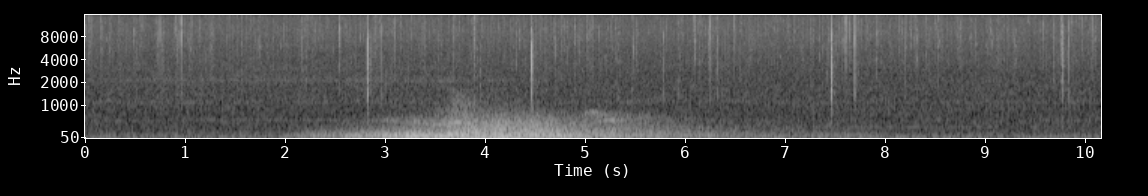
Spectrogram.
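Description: A low rumble of thunder swelling and dying away over a few seconds, over the faint crackle of a wood fire.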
